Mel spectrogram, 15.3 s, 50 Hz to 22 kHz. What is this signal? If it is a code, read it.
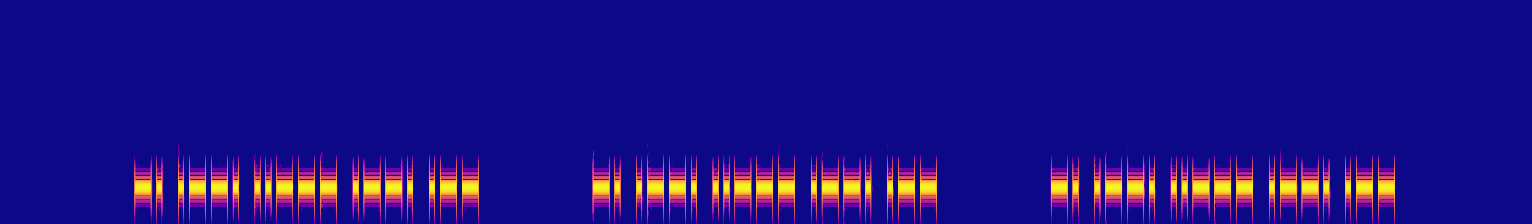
Morse code, heard as a keyed tone, about 22 wpm, 700 Hz. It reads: NP2PW NP2PW NP2PW
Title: USA Call Signs - 5 Characters - Repeated 3x - 22wpm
